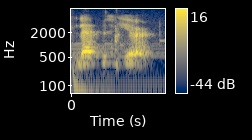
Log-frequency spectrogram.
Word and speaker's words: lavalier: Is that how you say it? Lavalier. I think lavalier sounds correct.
